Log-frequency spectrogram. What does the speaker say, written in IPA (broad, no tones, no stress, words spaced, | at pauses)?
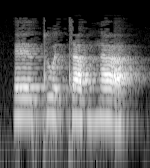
ɛtʷa tabna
